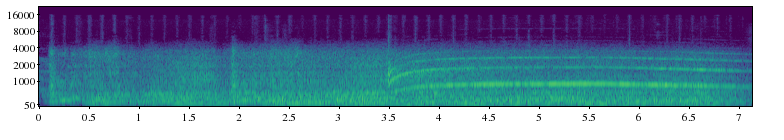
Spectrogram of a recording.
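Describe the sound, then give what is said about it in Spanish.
A police siren at a rock concert emergency starts partway through, sweeping up and then holding a steady, loud wail over a dense, rumbling engine-like roar that fills the whole clip. “ahí está las sirenas que nos dice esto, represión policial, descontrolados”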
